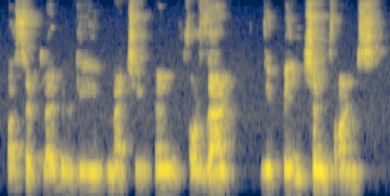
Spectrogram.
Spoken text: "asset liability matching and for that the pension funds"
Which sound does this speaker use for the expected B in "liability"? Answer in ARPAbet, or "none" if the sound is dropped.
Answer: B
